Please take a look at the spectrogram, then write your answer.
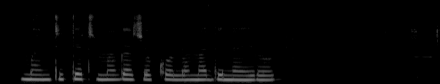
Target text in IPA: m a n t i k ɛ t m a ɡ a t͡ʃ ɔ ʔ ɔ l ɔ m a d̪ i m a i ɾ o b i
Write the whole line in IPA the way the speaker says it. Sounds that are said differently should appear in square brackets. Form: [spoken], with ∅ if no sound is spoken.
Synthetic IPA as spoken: m a n t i k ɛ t m a ɡ a t͡ʃ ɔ [k] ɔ l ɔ m a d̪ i [n] a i ɾ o b i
